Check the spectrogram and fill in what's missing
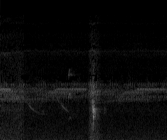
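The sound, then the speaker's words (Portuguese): A single short, sharp click like a hiccup, the contact call a tapir mother and calf use with each other, stands out once against a steady high-pitched buzz of insects that continues throughout. “Então se a mãe se afasta um pouquinho do filhote, ela vai usando esse somzinho de clique, que lembra um soluço, para o filhote saber que ela está ali por perto.”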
